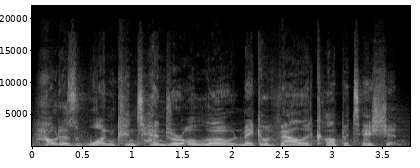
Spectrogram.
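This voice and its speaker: A man's voice: a little high, expressive, moderate pace, soft background music, lightly acted. A man playing a haughty, scornful warrior in a video game, speaking formally and with disdain. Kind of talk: scripted game voice acting.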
